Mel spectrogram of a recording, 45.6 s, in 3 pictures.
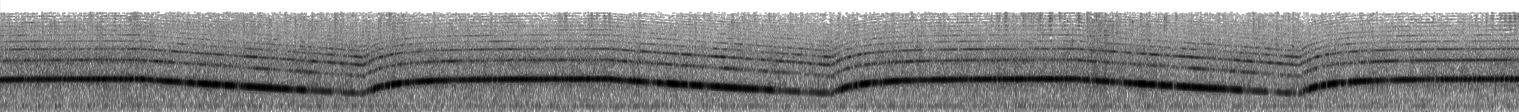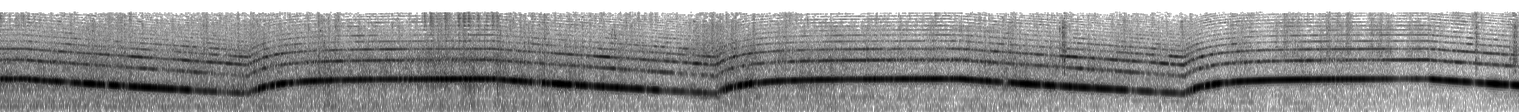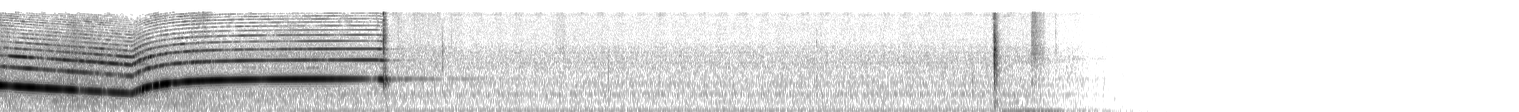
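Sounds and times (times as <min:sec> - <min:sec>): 
fire truck cockpit startup: 0:00.0 - 0:34.7.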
